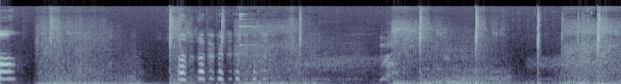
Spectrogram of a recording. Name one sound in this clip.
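Fiery blasts whoosh and crackle during a fight.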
